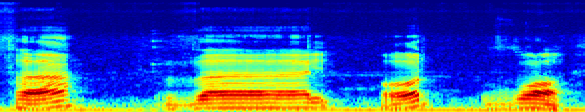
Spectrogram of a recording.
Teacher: زبان کی نوک جب اوپر والے دو دانتوں کے سرے سے لگے گی تو اس سے یہ تینوں حروف ادا ہوں گے۔ یہ آپ یہاں دیکھ رہے ہیں حروف نطعیہ کا مخرج کہ زبان کی نوک جب اوپر کے ان دو دانتوں کی جڑ سے لگ رہی ہے تو یہ تین حروف ادا ہو رہے ہیں۔ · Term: حروف لثویہ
